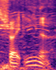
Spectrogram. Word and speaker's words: Shaina: It's Shaina. That's how you pronounce it.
